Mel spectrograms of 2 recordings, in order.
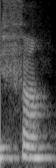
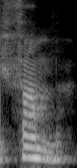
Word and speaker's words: faim: Alors attention, j'ai faim. On va pas dire j'ai faim. Non, j'ai faim. On ne prononce pas le M.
